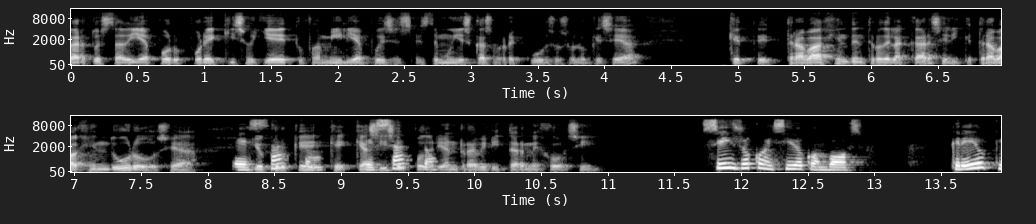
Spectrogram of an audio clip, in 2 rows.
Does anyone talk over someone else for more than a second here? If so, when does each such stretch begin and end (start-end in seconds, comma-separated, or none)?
8.2-9.8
